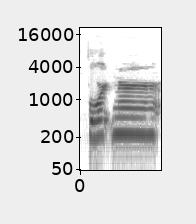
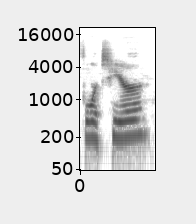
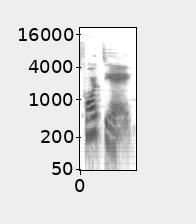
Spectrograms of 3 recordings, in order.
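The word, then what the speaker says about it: Fortier: And so it would always come out forner or uh uh or they would pronounce it like uh for tier which is actually how my parents now ask people to say it but it's forier and they would no one could say that right and so now it's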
